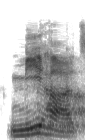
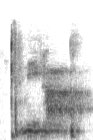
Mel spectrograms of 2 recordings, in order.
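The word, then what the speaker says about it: Mirra: Mija, it looks like it's spelled Mira, M-I-R-R-A. That's how you pronounce it, huh? Mija. Mija.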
